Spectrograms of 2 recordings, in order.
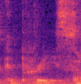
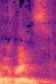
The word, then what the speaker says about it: caprese: It's pronounced caprese. Oh, jeez. Did you learn that from that show? – no, you just read the word. No, it's the ESE. It's, it's a long E sound. Caprice.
